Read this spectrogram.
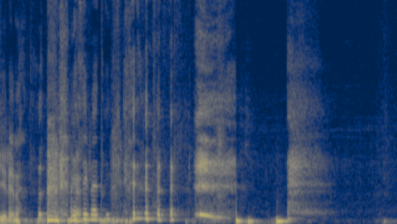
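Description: A woman laughs loudly into a close microphone.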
